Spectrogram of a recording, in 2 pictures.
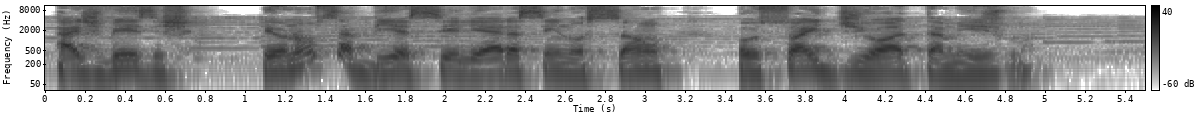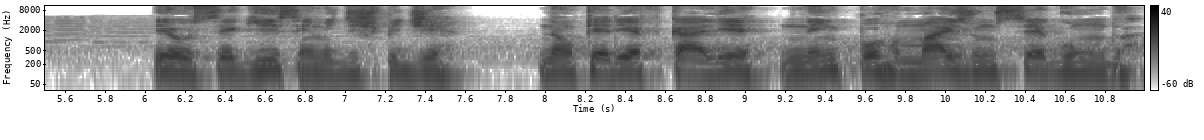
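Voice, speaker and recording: A man's voice: lowish voice, fairly even intonation, unhurried. A man with a Brazilian accent narrating a scripted first-person horror story as a podcast narrator. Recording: background music under narration.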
